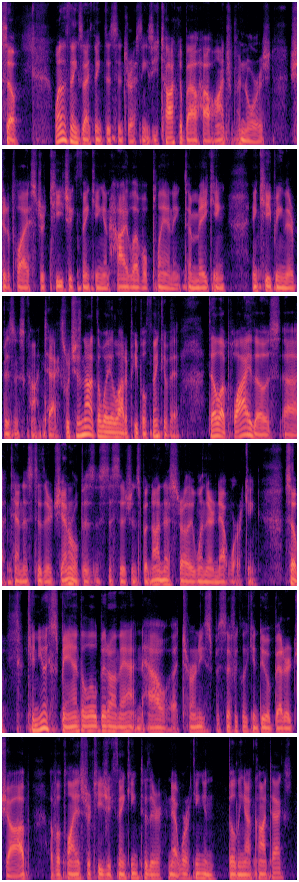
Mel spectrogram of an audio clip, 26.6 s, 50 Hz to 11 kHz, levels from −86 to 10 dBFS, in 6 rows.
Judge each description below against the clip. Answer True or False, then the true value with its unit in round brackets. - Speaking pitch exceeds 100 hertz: False (95 Hz)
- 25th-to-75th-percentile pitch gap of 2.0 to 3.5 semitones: False (4.1 semitones)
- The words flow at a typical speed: True (195 wpm)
